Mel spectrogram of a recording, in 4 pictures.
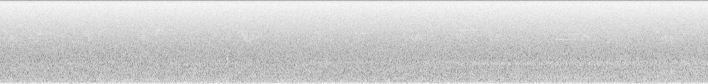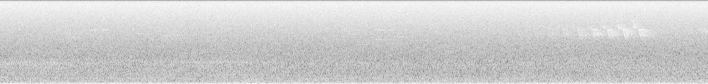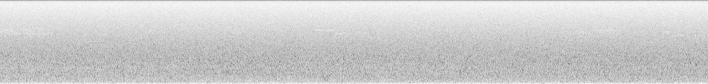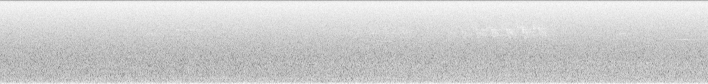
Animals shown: Ovenbird (Seiurus aurocapilla), Black-capped Chickadee (Poecile atricapillus)

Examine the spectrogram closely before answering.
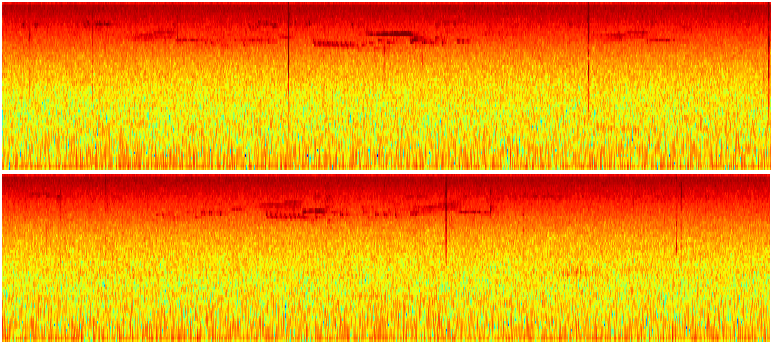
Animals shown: Winter Wren (Troglodytes hiemalis), Golden-crowned Kinglet (Regulus satrapa), Black-throated Green Warbler (Setophaga virens)

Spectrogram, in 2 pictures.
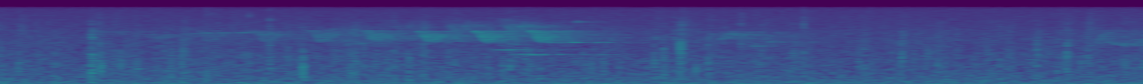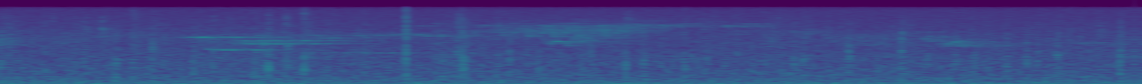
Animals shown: Red-eyed Vireo (Vireo olivaceus), Black-throated Blue Warbler (Setophaga caerulescens), Wood Thrush (Hylocichla mustelina), Ovenbird (Seiurus aurocapilla)

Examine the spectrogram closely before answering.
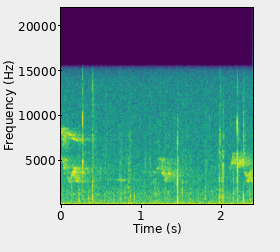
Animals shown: Red-eyed Vireo (Vireo olivaceus)

